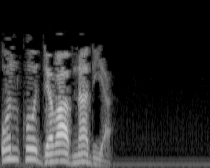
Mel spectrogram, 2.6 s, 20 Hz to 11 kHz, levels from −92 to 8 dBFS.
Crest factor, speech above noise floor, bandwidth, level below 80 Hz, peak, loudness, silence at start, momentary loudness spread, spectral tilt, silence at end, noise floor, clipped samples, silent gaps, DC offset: 20 dB; 39 dB; 5.8 kHz; -64 dBFS; -2 dBFS; -19 LUFS; 0 s; 20 LU; -10 dB/octave; 1.25 s; -59 dBFS; under 0.1%; none; under 0.1%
